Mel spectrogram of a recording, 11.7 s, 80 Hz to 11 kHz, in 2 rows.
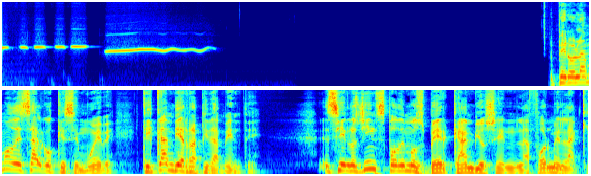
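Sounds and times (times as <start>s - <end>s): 
person whistling: 0.0s - 2.3s
speech: 5.6s - 11.7s.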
